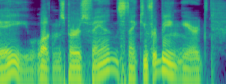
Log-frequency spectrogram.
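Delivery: deep, really low radio announcer voice. Welcoming spurs fans to his stream, in a really low radio broadcaster voice. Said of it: "I get that really low voice going and say".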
